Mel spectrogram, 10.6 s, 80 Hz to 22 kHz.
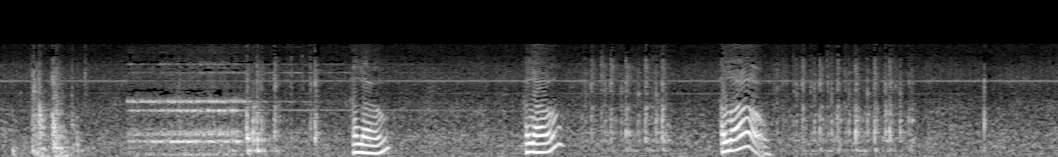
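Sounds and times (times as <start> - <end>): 
telephone ringing with electronic trill: 1.2 - 3.4
speech: 3.5 - 4.0, 5.2 - 5.7, 7.2 - 7.8.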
